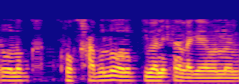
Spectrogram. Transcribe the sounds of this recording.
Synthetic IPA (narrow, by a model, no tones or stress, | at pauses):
ɹuɔlɔkɔkʰabɔloɔlɔp̚kibanisnalaɡɛmanɔam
